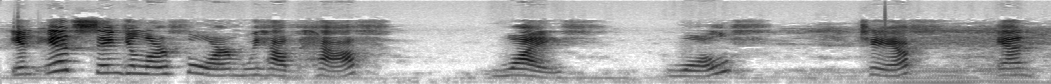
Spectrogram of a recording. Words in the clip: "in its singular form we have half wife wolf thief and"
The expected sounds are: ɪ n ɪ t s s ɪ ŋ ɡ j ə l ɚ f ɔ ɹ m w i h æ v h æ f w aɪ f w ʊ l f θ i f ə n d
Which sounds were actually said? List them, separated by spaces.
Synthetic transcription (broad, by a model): ɪ n ɪ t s s ɪ ŋ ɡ j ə l ɚ f ɔ ɹ m w i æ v h æ f w aɪ f w ʊ l f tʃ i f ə n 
